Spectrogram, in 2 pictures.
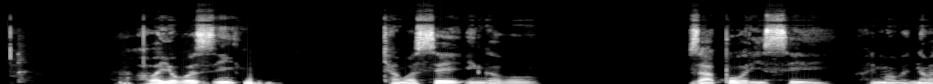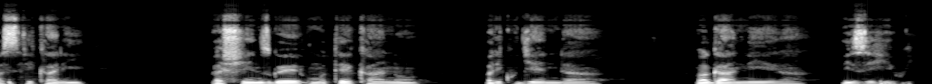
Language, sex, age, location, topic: Kinyarwanda, male, 25-35, Nyagatare, government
